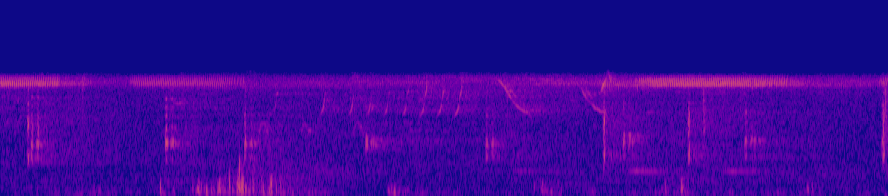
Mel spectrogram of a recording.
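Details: Wild turkey hens near sunset, alarmed by what is suspected to be a poacher's repetitive electronic calling on a hill, give sharp, clipped alarm notes and falling yelps over a steady high insect drone and a low engine rumble.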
